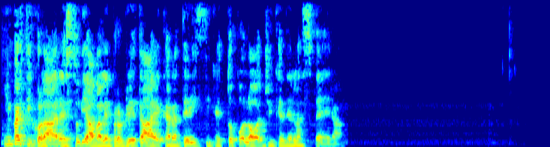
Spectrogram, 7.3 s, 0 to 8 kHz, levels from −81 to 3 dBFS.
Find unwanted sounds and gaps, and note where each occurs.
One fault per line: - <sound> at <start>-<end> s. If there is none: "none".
none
